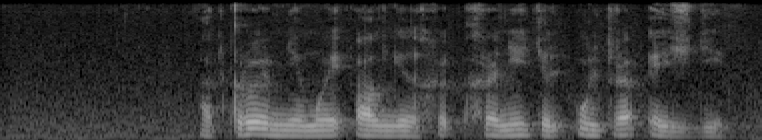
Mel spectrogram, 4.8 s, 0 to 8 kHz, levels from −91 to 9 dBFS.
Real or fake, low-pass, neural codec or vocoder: real; 7.2 kHz; none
